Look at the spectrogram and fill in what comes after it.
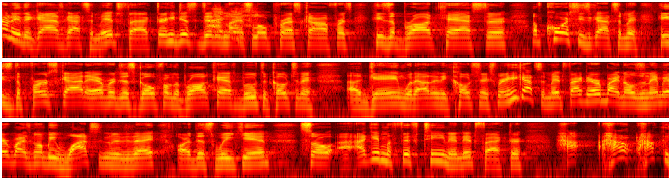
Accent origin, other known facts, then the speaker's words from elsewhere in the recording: Indianapolis, Indiana, United States; I'm from Indianapolis. My family's all Colts fans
